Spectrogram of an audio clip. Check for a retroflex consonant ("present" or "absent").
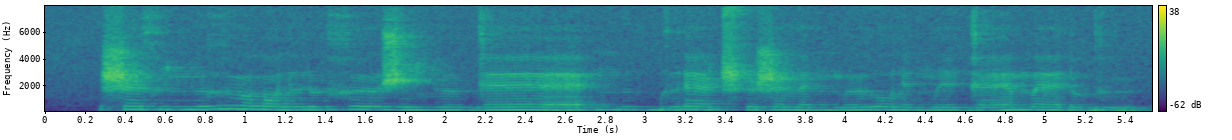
present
